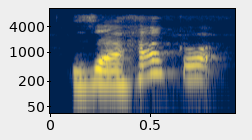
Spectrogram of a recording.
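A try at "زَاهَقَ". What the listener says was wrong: Ja-nya panjang. Zahako.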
